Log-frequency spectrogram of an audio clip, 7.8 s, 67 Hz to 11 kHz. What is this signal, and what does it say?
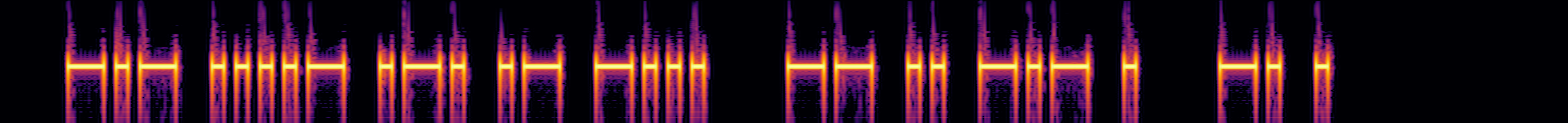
Morse code, heard as a keyed tone, about 20 wpm, 700 Hz. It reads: K4RAB MIKE NE
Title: K1USN SST QSO Practice - 20wpm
